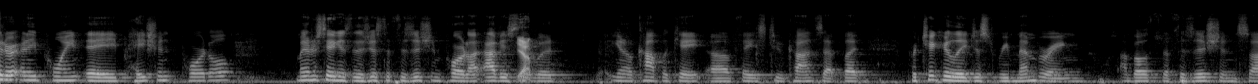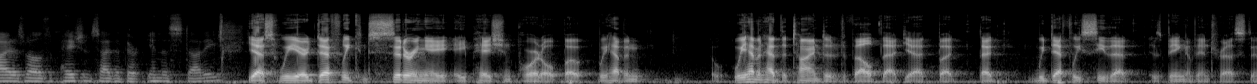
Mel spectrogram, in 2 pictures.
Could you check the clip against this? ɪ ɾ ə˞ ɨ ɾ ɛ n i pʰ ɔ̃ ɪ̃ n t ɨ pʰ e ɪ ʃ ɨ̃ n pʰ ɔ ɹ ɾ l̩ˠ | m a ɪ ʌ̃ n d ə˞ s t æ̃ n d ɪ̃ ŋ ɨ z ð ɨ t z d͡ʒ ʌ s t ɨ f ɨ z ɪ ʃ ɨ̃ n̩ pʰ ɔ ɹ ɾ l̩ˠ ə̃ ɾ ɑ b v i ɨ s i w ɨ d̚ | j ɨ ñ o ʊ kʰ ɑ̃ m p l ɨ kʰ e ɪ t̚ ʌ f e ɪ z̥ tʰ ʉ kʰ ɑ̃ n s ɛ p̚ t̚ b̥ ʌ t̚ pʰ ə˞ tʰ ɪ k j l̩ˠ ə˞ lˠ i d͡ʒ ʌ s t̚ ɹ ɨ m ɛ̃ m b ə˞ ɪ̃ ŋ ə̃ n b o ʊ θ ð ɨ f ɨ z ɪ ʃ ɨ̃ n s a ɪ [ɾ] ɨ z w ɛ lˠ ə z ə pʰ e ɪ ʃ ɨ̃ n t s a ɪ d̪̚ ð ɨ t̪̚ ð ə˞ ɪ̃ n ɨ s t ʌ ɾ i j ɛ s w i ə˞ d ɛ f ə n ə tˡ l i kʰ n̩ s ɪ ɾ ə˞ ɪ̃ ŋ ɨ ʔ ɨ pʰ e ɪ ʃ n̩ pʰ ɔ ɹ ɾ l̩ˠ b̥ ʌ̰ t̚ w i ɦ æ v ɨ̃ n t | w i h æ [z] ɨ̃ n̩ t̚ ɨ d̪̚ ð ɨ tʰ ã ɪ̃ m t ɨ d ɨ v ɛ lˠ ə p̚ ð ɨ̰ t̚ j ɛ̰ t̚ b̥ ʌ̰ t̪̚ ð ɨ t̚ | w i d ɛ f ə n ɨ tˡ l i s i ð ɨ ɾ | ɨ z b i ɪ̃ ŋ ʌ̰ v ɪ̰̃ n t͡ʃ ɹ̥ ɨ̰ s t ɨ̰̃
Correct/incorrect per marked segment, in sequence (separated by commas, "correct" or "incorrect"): correct, incorrect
